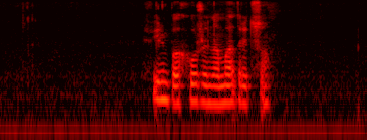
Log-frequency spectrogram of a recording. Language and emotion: Russian, neutral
